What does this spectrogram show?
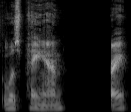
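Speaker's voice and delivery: normal talking voice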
